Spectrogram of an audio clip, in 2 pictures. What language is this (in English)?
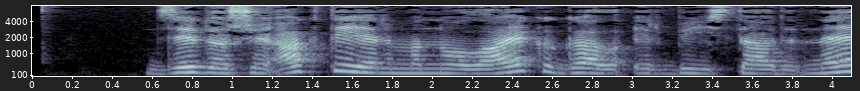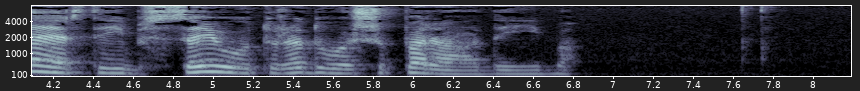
Latvian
